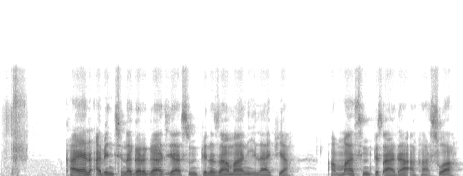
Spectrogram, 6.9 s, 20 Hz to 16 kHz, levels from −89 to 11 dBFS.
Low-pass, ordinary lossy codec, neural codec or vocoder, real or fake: 9.9 kHz; none; vocoder, 22.05 kHz, 80 mel bands, WaveNeXt; fake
